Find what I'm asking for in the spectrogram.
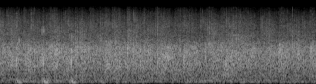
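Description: An audience at a school winter band concert applauds a pianist before he plays, a dense, steady wash of clapping hands filling the hall at even loudness throughout.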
